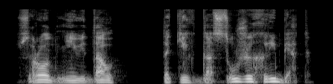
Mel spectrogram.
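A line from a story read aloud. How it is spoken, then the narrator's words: Grumbling. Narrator (Russian): бурчал он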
